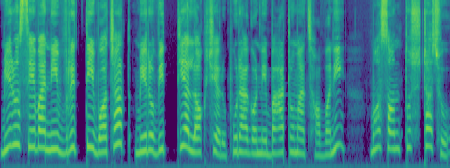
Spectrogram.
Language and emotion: Nepali, happy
